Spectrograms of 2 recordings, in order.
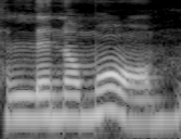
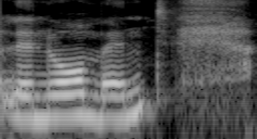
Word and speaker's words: Lenormand: reading a method called leno moore or lenormand if you want to say it or pronounce it more english and it comes from france it's mostly known in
